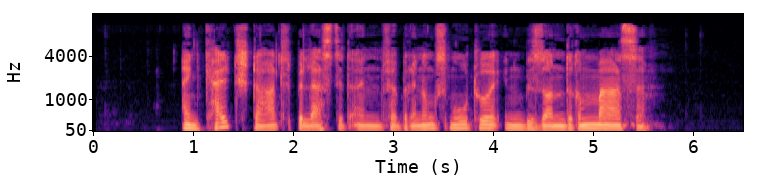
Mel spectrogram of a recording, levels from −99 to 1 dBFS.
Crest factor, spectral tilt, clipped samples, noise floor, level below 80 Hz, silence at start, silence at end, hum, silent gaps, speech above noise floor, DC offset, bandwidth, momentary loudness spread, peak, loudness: 20 dB; -4.5 dB/octave; under 0.1%; -78 dBFS; -42 dBFS; 0.9 s; 0.9 s; none; none; 57 dB; under 0.1%; 11.5 kHz; 6 LU; -2 dBFS; -21 LUFS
